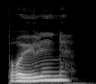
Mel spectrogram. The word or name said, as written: brølende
